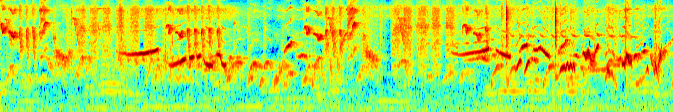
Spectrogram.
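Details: Captive female white-rumped shama song played to stir males into singing; dense mix of rising and falling whistles, chattering buzzy notes and squawks, loud bursts near the start and again toward the end.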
